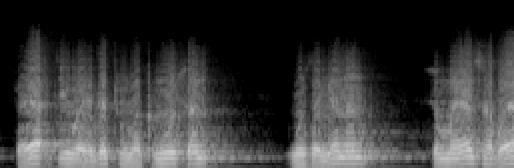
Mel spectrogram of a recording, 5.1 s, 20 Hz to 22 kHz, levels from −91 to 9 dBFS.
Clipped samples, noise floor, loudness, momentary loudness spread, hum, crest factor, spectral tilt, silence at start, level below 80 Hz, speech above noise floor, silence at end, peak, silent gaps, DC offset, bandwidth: under 0.1%; -48 dBFS; -19 LUFS; 10 LU; none; 14 dB; -8 dB/octave; 0.15 s; -54 dBFS; 30 dB; 0 s; -4 dBFS; none; under 0.1%; 8 kHz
